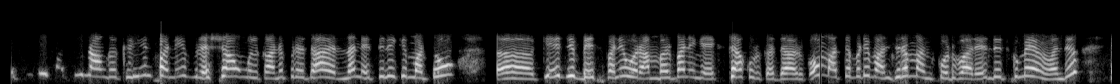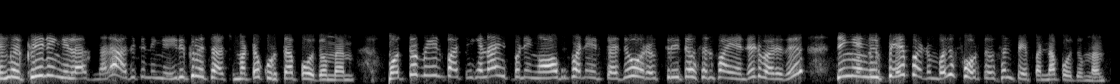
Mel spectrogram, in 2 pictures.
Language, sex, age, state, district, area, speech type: Tamil, female, 30-45, Tamil Nadu, Tiruvallur, urban, conversation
